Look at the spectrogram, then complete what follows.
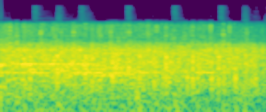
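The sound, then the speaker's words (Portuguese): A round of applause: many hands clapping in a dense, steady wash of crackling claps that stays loud throughout, with no voices standing out. “Salva de palmas aí, que é sensacional.”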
